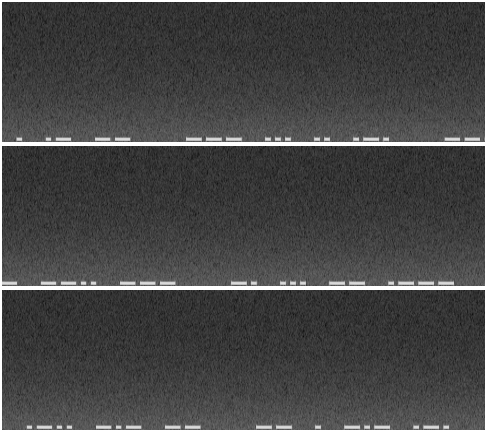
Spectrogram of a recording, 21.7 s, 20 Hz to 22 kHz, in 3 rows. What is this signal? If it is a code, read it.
Morse code (Hebrew alphabet), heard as a keyed tone, machine-sent, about 16 wpm, spaced as for 13 wpm, 540 Hz. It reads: ואם השיר הזה נשמע לכם מוכר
